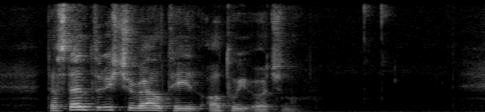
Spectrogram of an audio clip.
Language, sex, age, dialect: Faroese, male, 36-60, Suðurstreymoy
